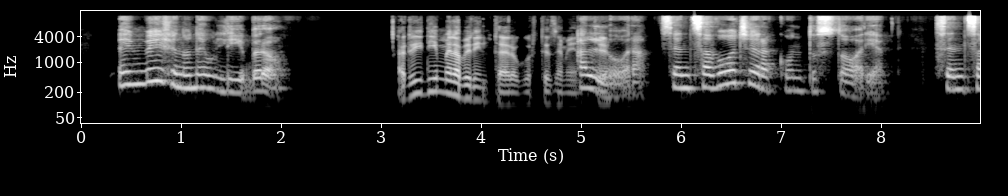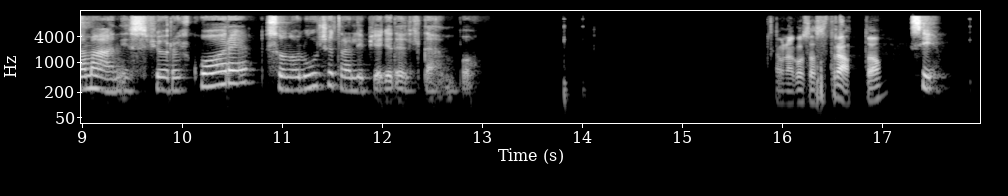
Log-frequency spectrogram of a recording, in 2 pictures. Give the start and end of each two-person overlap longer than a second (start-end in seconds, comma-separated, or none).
none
